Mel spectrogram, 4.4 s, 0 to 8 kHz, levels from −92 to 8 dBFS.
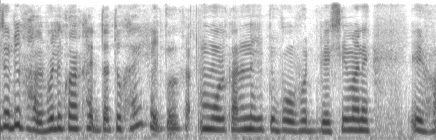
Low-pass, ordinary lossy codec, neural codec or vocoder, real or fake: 7.2 kHz; none; codec, 44.1 kHz, 3.4 kbps, Pupu-Codec; fake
